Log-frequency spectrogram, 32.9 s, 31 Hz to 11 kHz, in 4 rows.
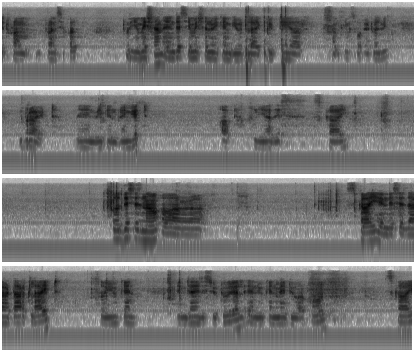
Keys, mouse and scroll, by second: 3.9 click, 7.2 middle click, 8.5 click, 11.2 middle click, 14.1 click, 16.5 middle click, 17.6 middle click, 18.8-19.6 scroll up 6, 20.2 shift+middle click, 21.8 middle click, 23.0-23.8 scroll down 6, 23.8 middle click, 25.3 click, 27.0 middle click, 28.2-28.9 scroll up 6, 28.9 middle click, 32.7 middle click.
